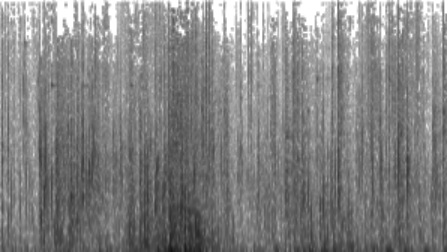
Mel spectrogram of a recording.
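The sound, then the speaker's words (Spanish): Apes scramble over a collapsed temple and shove rocks aside, making a dense, continuous mix of scraping, rubble shifting and dull thuds, with a louder burst of heavy knocks partway through. “Todos los simios corren hacia la parte derrumbada. Suben a la parte alta y comienzan a apartar rocas.”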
